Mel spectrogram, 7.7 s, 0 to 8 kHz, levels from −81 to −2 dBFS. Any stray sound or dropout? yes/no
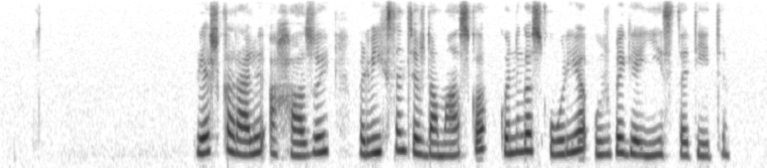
no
